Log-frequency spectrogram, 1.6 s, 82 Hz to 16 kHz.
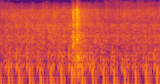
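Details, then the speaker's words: Royal Enfield Meteor 350 single-cylinder during offroad riding; steady thumping beat with one brief hiss; rider doesn't know the sound, thinks ABS kicks in under hard rear braking; unidentified noise, source unclear. "I don't know what is that sound. I think it is the ABS kicking in whenever I try to hard rear brake."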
